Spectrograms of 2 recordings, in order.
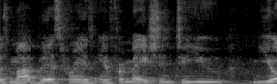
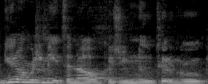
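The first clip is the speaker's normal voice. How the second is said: ordinary talk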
